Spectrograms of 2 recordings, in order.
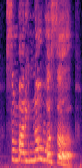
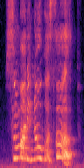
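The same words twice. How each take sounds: First: Said in the usual way. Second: "Somebody know what's up" pushed higher, every word leaned on; emphatic repeat. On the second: Real, not acted. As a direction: hammer the line home higher. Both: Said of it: "Heavy emphasis on that".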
